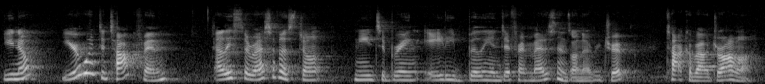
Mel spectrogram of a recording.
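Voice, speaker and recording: A woman's voice: mid-range voice, lively intonation, a little fast, a bit bright, slight background noise. A woman voicing a snarky, defensive kid scout talking back to friends in an audiobook, pointed and casual.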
